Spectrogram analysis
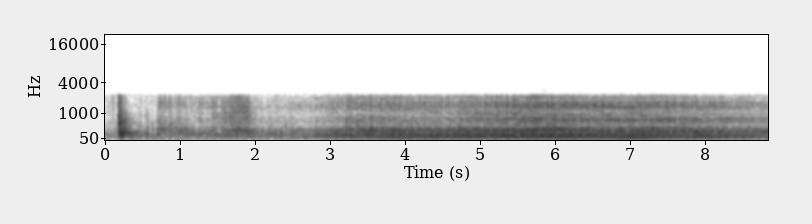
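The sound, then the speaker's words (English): After a sharp knock, a light truck's engine, parked by an aircraft hangar, turns over and catches, then settles into a steady low rumble that grows slightly louder as the vehicle drives off. “Well, let's grab that light truck over by the hangar and go after him.”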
